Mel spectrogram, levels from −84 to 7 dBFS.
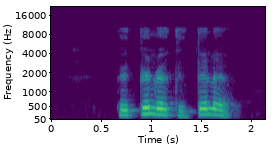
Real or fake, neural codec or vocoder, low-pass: fake; codec, 24 kHz, 0.9 kbps, WavTokenizer, small release; 9.9 kHz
